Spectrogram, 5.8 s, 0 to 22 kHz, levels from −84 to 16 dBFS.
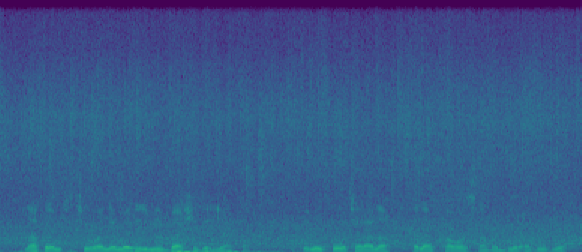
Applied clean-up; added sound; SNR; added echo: none; Bathtub (filling or washing); 0 dB; none.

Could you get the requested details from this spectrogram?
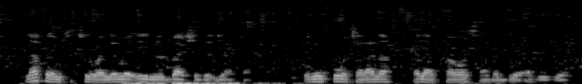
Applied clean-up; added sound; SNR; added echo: classical method Wiener filter.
